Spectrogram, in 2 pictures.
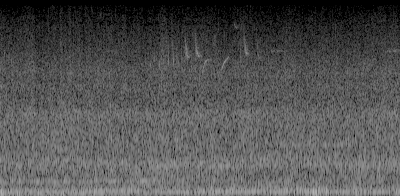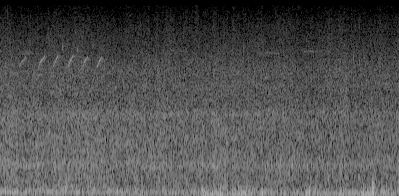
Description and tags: Forest, Birds, Creek
Birds tweeting while water from creek is flowing in a forest during the day.
Water, Peaceful, Flowing-Water, Field-recording, Birds, Day, Park, Creek, Forest, Canada, Ontario, Environment, Nature, Soundscape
